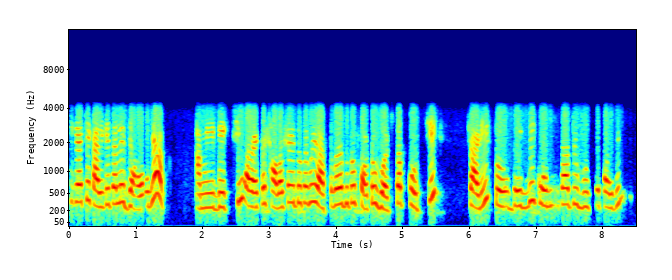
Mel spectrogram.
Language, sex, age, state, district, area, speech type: Bengali, female, 30-45, West Bengal, Dakshin Dinajpur, urban, conversation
